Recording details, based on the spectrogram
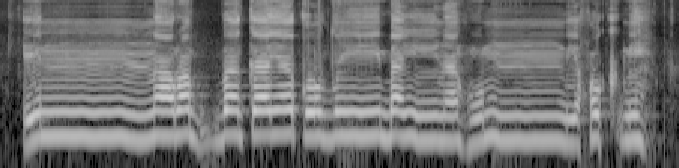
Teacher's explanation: masyhurnya yang kita dapatkan dari guru kita membaca ikhfa syafawi itu dengan menutup bibir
